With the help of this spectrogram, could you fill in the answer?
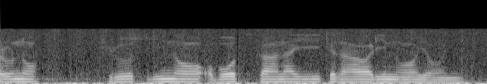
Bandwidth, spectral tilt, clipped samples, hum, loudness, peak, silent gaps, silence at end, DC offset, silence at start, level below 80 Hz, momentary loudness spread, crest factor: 5.4 kHz; -8.5 dB/octave; under 0.1%; none; -18 LUFS; 0 dBFS; none; 0 s; 8%; 0 s; -28 dBFS; 10 LU; 14 dB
